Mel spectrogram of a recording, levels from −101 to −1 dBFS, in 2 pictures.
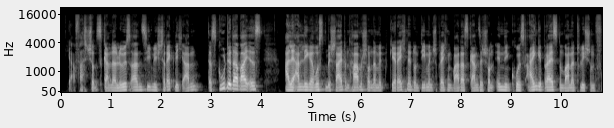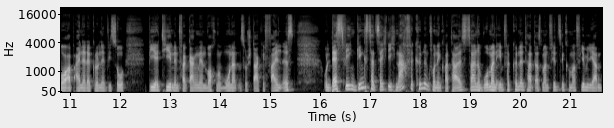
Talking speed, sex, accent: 195 wpm, male, German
